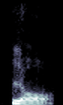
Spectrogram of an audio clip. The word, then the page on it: law: Indian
